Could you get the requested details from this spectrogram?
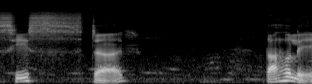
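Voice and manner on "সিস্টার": সিস্টার very slowly, halting after সিস; split into syllables. Shown as a demonstration. Teacher explaining one-push syllables to students, সিস্টার drawn out and split. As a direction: break সিস্টার into two separate pushes of sound. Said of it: "আরও একবার কথাটা বুঝিয়ে দিই".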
